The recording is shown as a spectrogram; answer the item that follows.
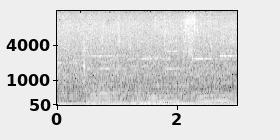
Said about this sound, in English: He backs up slowly until he's submersed in the downpour that resembles torrential rain.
